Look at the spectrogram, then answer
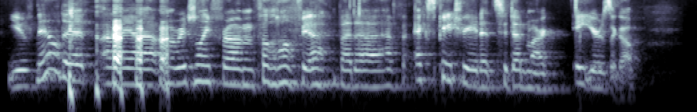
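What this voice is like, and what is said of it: American accent. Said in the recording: “That sounds like an American accent.”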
